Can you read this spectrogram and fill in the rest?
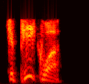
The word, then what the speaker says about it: Chappaqua: I, I, I, I had the pronunciation of that fucking town in my head earlier. Chappaqua. There it is.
